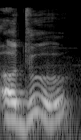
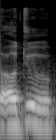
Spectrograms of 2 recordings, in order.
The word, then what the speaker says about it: ado: correct on the pronunciation I thought o do but since I'm not a uh native speaker I could be wrong a do a do yeah exactly yeah I'm very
